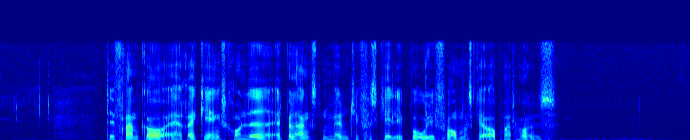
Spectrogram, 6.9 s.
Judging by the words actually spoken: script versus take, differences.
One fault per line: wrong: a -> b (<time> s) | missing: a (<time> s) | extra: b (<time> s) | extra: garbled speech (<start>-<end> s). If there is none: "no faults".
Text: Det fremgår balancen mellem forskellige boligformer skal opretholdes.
extra: af regeringsgrundlaget at (1.7 s)
extra: de (3.5 s)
